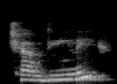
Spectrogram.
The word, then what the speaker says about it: Cialdini: Robert Cialdini. Is that how you pronounce his name?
